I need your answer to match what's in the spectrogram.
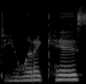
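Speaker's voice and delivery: mock whispering. Retelling what a man said in a woman's ear, imitating a whisper. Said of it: "he's like whispering in her ear".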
